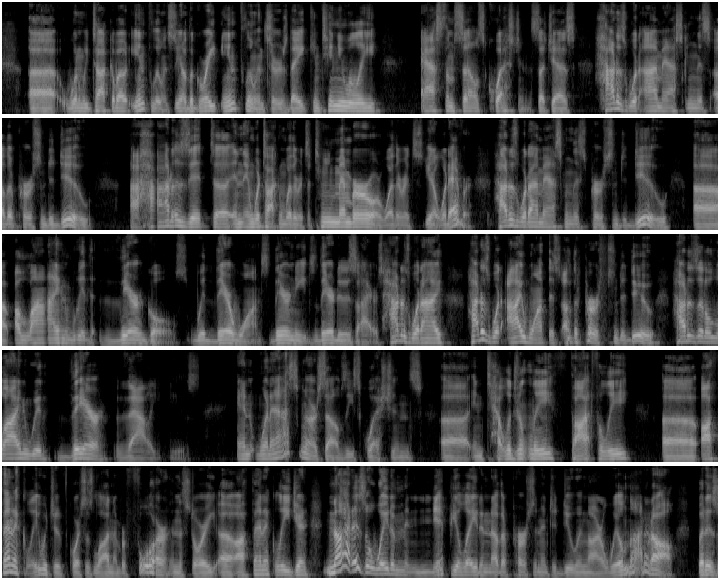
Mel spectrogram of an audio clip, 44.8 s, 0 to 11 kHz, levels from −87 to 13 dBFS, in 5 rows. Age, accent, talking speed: 40-59, American, 175 wpm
